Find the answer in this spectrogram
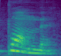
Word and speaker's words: pomme: Par exemple, je vais vous donner l'exemple de une pomme. Alors, je vais écrire une pomme. Alors, une pomme, là aussi, il y a OM, mais on ne prononce pas le son ON.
